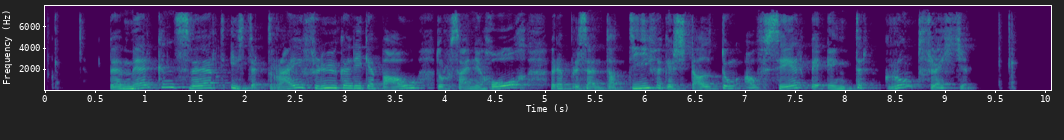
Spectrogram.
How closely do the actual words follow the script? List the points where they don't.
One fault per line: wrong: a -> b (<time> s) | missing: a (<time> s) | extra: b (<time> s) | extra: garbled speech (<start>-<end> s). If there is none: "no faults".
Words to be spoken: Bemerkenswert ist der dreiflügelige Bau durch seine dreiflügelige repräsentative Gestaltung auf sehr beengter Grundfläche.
wrong: dreiflügelige -> hoch (4.4 s)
